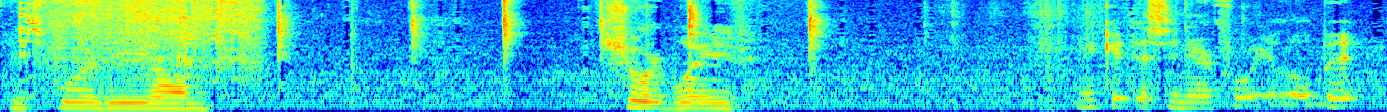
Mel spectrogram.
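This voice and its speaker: A man giving a casual hands-on repair walkthrough, speaking haltingly with pauses in mid-sentence. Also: fairly high pitch, a little mellow, a little hiss or hum. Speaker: vlogger repairing vintage radios.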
